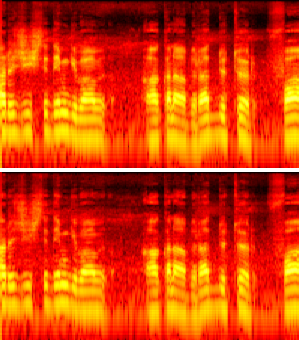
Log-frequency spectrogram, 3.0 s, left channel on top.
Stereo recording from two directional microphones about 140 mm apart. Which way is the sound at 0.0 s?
10° right (ahead or behind).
